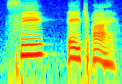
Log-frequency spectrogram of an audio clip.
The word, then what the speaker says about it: chi: X is a Greek letter, C-H-I, which in English is pronounced chi, and in Greek, he.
